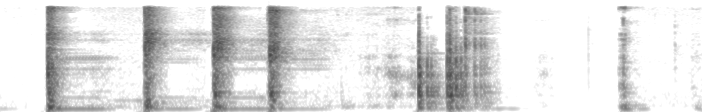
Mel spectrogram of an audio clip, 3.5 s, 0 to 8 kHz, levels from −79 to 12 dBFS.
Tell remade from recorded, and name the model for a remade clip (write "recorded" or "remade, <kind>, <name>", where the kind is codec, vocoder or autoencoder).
recorded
